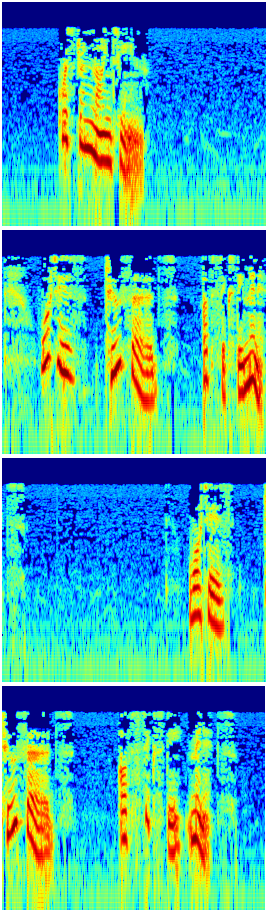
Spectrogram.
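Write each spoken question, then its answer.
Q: What is 2/3 of 60 minutes?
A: 40 minutes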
